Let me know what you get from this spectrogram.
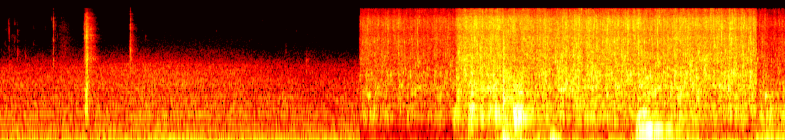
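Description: A toilet flushing, starting about halfway through: a loud rush of water with gurgles that cuts off near the end. The flush fails to clear a blocked bowl. Before it there is only faint background with a couple of small clicks.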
